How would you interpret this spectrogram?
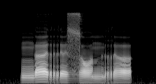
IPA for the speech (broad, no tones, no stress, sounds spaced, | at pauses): ŋ ɐ r ə z ɔ n r ʌ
